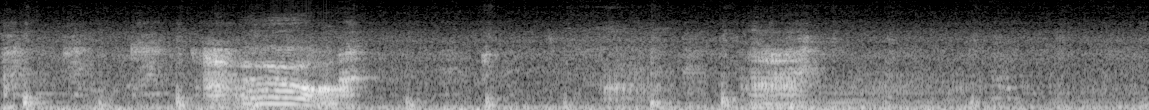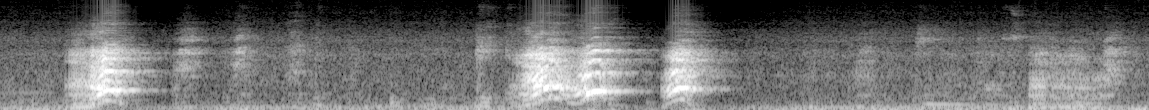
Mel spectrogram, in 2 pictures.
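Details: Dojo, a pit bull-husky mix, protects a newborn from a grandfather's pretend attacks; irregular loud barks at about six seconds and a quick cluster near eight to nine seconds, with a man's voice between.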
